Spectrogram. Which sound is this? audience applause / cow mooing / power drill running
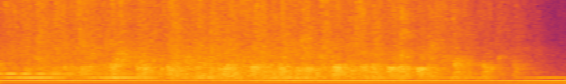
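audience applause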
